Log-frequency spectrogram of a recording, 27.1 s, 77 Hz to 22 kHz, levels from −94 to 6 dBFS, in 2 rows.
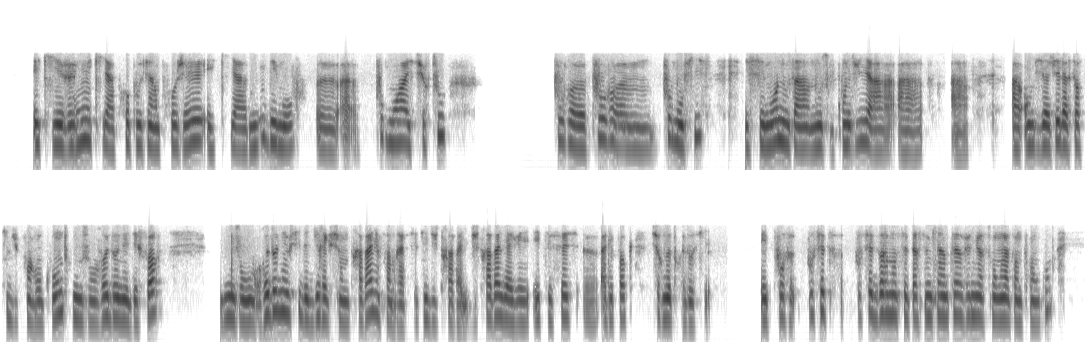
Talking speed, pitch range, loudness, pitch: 205 wpm, 170-195 Hz, -29 LUFS, 180 Hz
